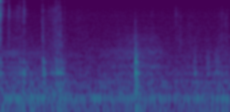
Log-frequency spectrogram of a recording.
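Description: Small brass pin parts and a cartridge fuse from an old Dorman Smith fused-pin plug clicking lightly against each other as they are handled and fitted together: a few soft clicks, the sharpest about a second and a half in.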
